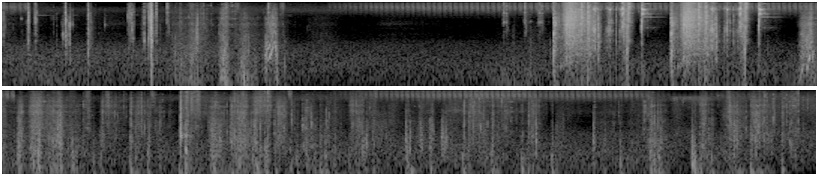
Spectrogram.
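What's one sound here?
Footsteps creak and tap on a wooden floor.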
